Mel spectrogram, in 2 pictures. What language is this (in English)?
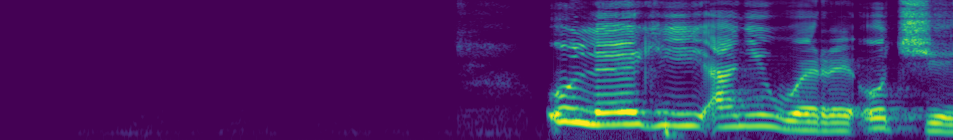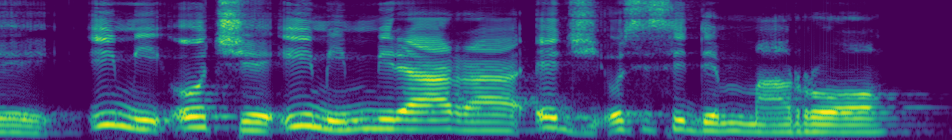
Igbo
